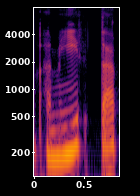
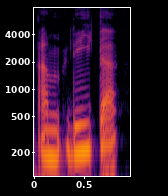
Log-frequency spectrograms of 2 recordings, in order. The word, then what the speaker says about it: Amrita: Yo lo leo siempre como Amirta, pero es Amrita.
